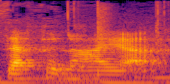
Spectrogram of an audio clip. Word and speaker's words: Zephaniah: cool biblical name love it is the name zephaniah spelt z e p h a n i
